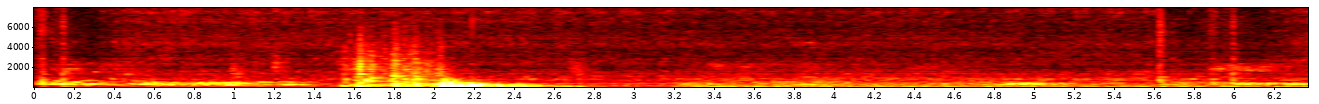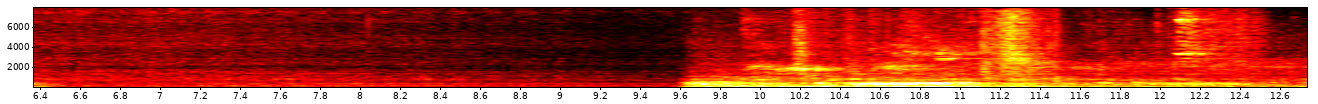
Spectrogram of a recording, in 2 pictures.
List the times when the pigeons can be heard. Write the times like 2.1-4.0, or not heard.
0.0-6.5, 9.6-12.6.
